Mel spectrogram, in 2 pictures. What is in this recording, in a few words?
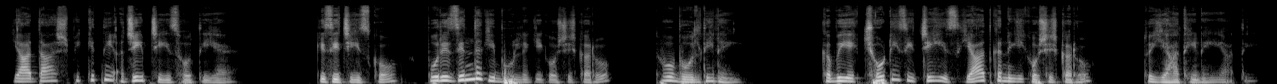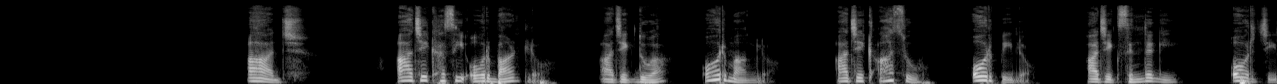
Urdu Dialogues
